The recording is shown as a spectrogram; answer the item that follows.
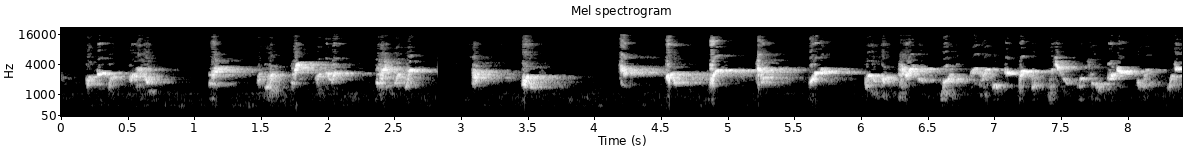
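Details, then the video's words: Expressive chatter of a common bulbul, possibly a rescued clinic bird: rapid series of short slurred and warbled notes, rising and falling, delivered in quick bursts almost continuously with tiny gaps. "Bulbul Talk: The Common Bulbul (Pycnonotus barbatus)"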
